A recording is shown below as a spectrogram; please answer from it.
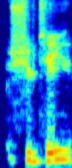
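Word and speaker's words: Ncuti: down to because uh shooty uh which is uh how uh which is how lisa uh mazimba prin pronounced it thank you very much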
